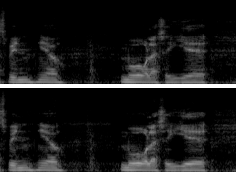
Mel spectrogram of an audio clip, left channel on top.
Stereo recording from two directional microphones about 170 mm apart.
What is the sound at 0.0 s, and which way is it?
Speech, 15° right (ahead or behind).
